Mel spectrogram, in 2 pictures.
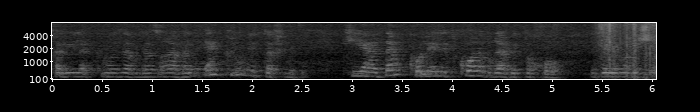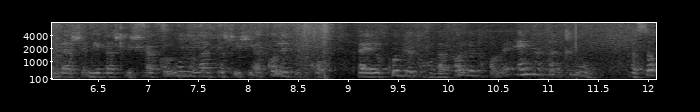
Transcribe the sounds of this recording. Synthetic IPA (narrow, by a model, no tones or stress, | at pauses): χalilakmo̞zeavod̪azoʁaːvalenklumjiftaχimeze | kʰiaːdamkʰo̞le̞letko̞lhabʁiabetoχo̞ | etajo̞mhaʁiʃo̞̰nveaʃeniveaʃliʃiveakolunolad̪baʃliʃiakoleltbet̪o̥χo | veaelo̞kutbetoχoveako̞lbe̞to̥χo̞̰veʔenjo̞teʁχijun | baso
